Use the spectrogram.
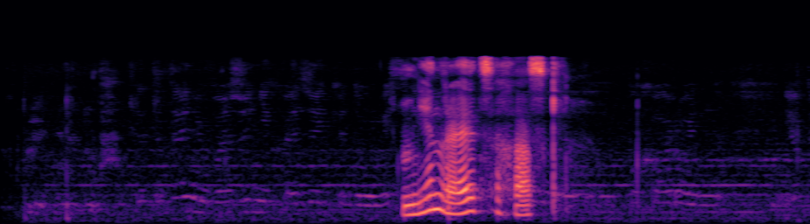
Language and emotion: Russian, neutral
